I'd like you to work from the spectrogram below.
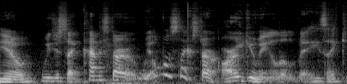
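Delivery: ordinary delivery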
